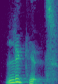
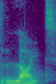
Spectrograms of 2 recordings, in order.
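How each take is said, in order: First: It is said as two syllables, sounding the g. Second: It is said as one syllable, with silent gh. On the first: The speaker calls it wrong. "says liget, liget, but we don't say that" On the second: The speaker calls it right. "if you look at the word light"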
